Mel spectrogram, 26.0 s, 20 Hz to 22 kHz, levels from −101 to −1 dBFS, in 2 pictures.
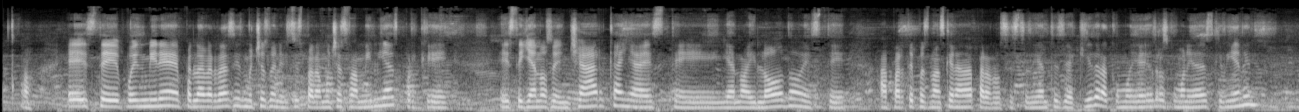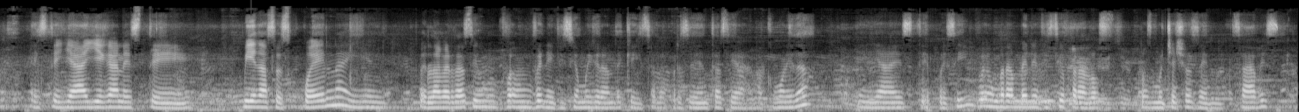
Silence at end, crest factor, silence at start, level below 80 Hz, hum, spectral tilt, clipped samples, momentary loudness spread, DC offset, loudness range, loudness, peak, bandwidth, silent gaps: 0 s; 18 dB; 0 s; -54 dBFS; none; -3.5 dB/octave; under 0.1%; 9 LU; under 0.1%; 5 LU; -18 LUFS; 0 dBFS; 17 kHz; none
